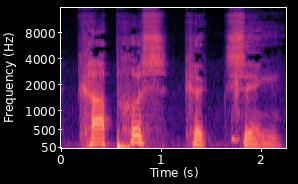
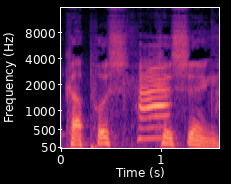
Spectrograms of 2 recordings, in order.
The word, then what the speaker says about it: Kapuskasing: K-A-P-U. – K-A-P-U. – Oh, wait a minute. She's schooling me now. It's Kapuskasing. Be careful with that. – Can you just spell it? K-A-P-U. – S-K-A. – S-K-A. – Sing. – Sing? – Yeah. – S-I-N-G. – Kapuskasing. – Kapuskasing.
